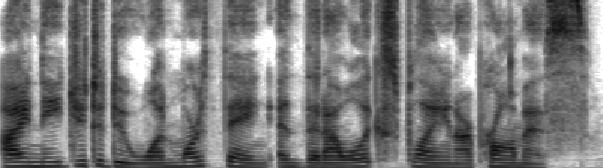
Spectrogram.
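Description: Woman voicing a grave teen friend for a horror story, lowish voice, steady and commanding. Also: normal speed, no room sound, faint music behind, natural voice. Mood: urgent. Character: serious teenage girl, calm best friend.

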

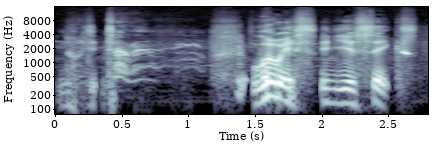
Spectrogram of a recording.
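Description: A man from Bradford with a Bradford accent, co-hosting casual, jokey football banter in excitable, blunt northern slang. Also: mid-range voice, unhurried. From Bradford, England. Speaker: co-host of a football fan podcast. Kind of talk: casual banter and live match reaction.

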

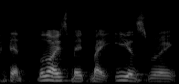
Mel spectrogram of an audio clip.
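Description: A young woman in casual chat, loud and playful, often exclaiming and laughing. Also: deep voice, big pitch swings, slow pace, gravelly, slightly rough.

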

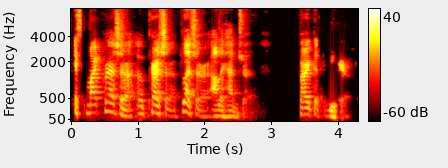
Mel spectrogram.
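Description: A man from Barbados, a guest author answering interview questions in a measured, thoughtful way with some fillers. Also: mid-range voice, lively intonation, pushed and bright, breathy edge, rough recording. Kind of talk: academic interview.

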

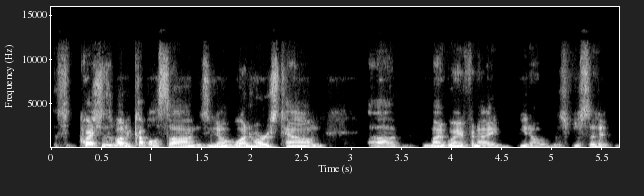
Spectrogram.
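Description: A man's voice: medium pitch, normal speed. A man from rural North Dakota co-hosting a podcast, asking loose, self-deprecating questions in casual chat. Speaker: podcast co-host.

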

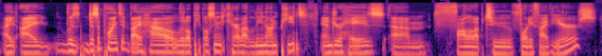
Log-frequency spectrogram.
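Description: A man speaking as a film critic on a podcast panel, in casual discussion with halting, restarted phrases. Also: mid-range voice, steady tone, vocal fry, clear, resonant tone, no echo.

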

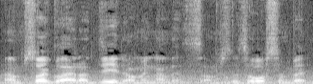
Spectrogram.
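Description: This thirty-something podcast host from country Victoria, Australia, has a low, creaky voice with a steady tone and a brisk pace. In his casual solo monologue he swears, rambles, and says um often, recorded on an iPhone over loud street and traffic noise.

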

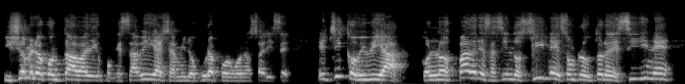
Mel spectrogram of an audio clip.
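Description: Man, Rioplatense accent, high-pitched, effusive, repetitive, casual interview chat. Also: a little fast, a bit bright. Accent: Rioplatense Spanish. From Argentina. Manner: effusive, repeats himself, many restarts. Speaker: guest, theater columnist.

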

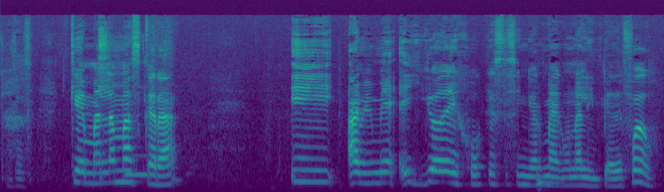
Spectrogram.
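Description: A woman's voice: mid-range voice, normal speed, noisy background. Chatty Mexican woman telling a story. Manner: chatty, lots of fillers and quoted dialogue. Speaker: guest. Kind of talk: casual storytelling.

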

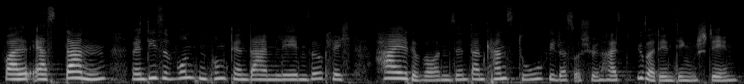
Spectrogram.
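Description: A woman's voice: on the high side, darkish tone. Casual woman preaching a sermon. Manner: casual conversational preaching, addresses listeners directly.

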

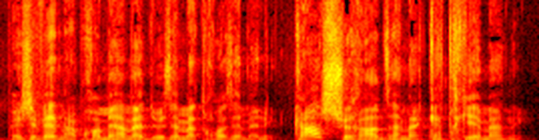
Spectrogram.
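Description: A man's voice: lowish voice, very fast. A man with a Quebec French accent, a drag performer guest, telling stories in a casual, teasing chat. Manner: animated, storytelling, teasing.

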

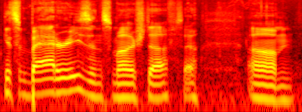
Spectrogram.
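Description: A man hosts a casual podcast from inside a truck. His voice sits at a medium pitch, and he talks in a conversational, unscripted way. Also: normal speed. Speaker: podcast host. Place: inside a truck being driven.

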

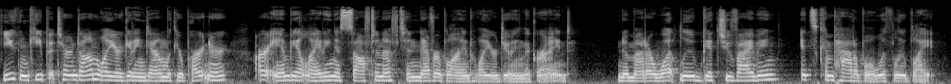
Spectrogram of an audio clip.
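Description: A woman announcer reading a scripted product commercial with a creaky voice. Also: fairly low pitch. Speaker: advertisement announcer.

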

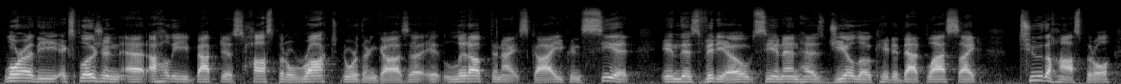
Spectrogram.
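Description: A man filing a news report as a correspondent, explaining in a measured way. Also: medium pitch, fairly even intonation.

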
